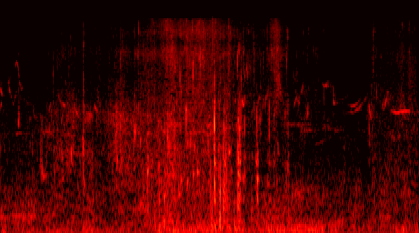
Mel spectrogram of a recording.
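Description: Water splashes as a landing net is dipped into a lake.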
